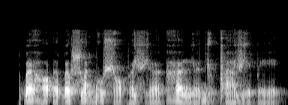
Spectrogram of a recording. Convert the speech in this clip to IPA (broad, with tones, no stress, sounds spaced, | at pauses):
ɓ œ˦˥ ɦ ɔ˩˧˩ ʔ ə˧˩ ɓ œ˧˩ sʷ a˥˧ ɡ͡b u˥˧ ʃ ɔ˩˧˩ p œ˩˧˩ fʲ œ˩˧˩ | ɦ œ˥˧ mʲ œ˨˩˦ bʲ u˩˧˩ pʼ a˨˩˦ vʲ e˧˩ p e˨˩˦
